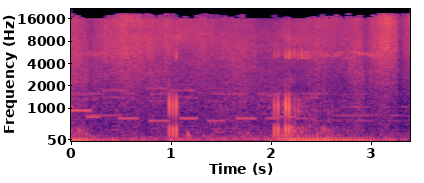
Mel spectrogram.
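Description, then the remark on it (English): Cory the Cat purrs steadily throughout, a low rumbling rhythm, with faint beeping tones and a couple of brief rustling bursts layered on top. “And a number of more fuzzy cuties, like Cory the Cat.”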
